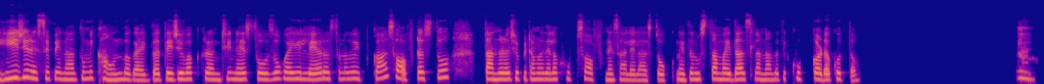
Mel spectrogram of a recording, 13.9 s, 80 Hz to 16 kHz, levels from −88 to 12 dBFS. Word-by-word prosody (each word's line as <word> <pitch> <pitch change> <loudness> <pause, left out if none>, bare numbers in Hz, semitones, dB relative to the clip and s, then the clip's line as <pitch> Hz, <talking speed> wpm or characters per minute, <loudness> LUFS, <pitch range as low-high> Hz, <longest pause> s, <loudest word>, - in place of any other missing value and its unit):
ही 255 +6 +6
जी 305 +2 +5
recipe 260 -2 0
आहे 245 - -1
ना 230 0 0
तुम्ही 265 +1 -2
खाऊन 225 -3 0
बघा 225 -3 0
एकदा, 205 +2 -1
ते 240 -1 +5
जेव्हा 240 +1 +3
क्रंचीनेस 240 +1 -1
तो 240 -1 +3
जो 250 +3 0
काही 250 -2 +1
लेयर 235 +2 +3
असतो 250 0 -7
ना, 250 - -5
तो 255 +1 -1
इतका 260 +2 -2
सॉफ्ट 275 -5 +2
असतो 260 +4 0 0.5
तांदळाच्या 240 0 +4
पिठामुळे, 235 -2 -1
त्याला 240 +1 0
खूप 250 -3 -12
सॉफ्टनेस 230 -2 -3
आलेला 210 -2 -3
असतो. 205 +1 -2 0.2
नाहीतर 230 0 0
नुसता 235 +1 +1
मैदा 235 -1 +3
असला 240 +1 -2
ना 225 -1 -2
तर - - -1
ते - - -5
खूप 245 -2 -7
कडक 230 -1 +3
होतं. 235 -6 -2 2.2
हं. 255 -3 -2
240 Hz, 170 wpm, -24 LUFS, 230-255 Hz, 2.2 s, ही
